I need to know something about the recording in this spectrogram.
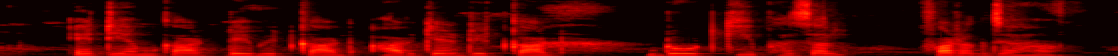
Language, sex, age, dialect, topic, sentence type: Magahi, female, 41-45, Northeastern/Surjapuri, banking, question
